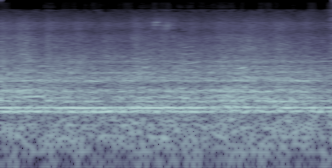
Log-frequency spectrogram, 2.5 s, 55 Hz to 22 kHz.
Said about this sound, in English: A steam train has thundered over the Sydney Harbour Bridge for the first time in almost 80 years.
